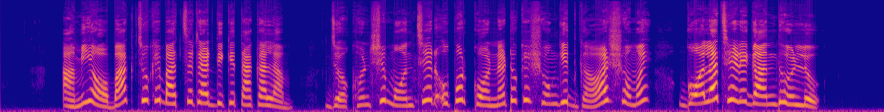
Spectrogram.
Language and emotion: Bengali, happy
